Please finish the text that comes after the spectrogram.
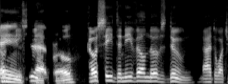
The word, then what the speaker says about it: Denis Villeneuve: Go see Denis Villeneuve's Dune. I had to watch a video to figure out how to pronounce that fucker's name.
